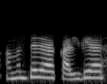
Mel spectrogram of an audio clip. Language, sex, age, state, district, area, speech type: Bengali, female, 18-30, West Bengal, Jhargram, rural, conversation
